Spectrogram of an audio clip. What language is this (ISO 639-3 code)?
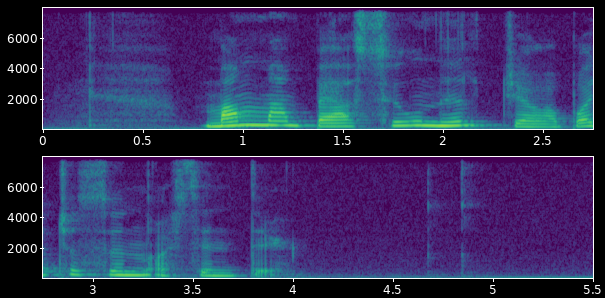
fao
